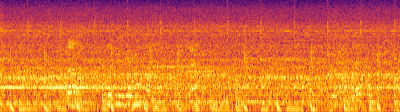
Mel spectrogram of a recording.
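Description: Steady whir of a hair dryer running throughout.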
